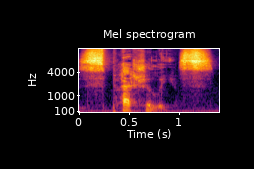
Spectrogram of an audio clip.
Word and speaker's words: specially: صوت هيطلع منها اللي هو س، فهتبدا تقول specially specially. لو خدت بالك انا ما قلت specially، وده النطق السليم بتاع ان انت بتقوله specially special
